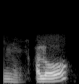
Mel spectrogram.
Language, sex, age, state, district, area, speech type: Manipuri, male, 18-30, Manipur, Kangpokpi, urban, conversation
